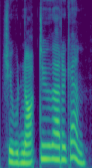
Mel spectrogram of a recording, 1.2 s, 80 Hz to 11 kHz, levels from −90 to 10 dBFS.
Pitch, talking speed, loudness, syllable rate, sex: 220 Hz, 310 wpm, -15 LUFS, 6.8 syllables/s, female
